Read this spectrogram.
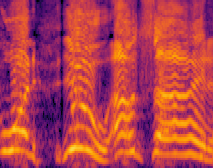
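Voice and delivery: very high, loud, drawn-out command; slow shout. Retold or imitated. Barista ordering a fighter out, slow yell. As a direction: yell each word at the fighters.

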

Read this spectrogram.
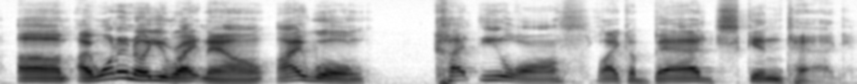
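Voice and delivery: ordinary talk, nothing marked

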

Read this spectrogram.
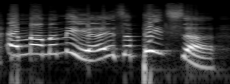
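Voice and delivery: high, loud cartoon Italian; stretched, booming mock-Italian exclamation; over-the-top Italian accent. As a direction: ham up a sing-out Italian caricature. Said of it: "comically over-the-top Italian accent ever".

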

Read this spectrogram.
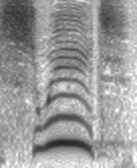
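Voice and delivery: high, loud gleeful voice; gleeful king. Retold or imitated. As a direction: play the eager king thrilled at revenge. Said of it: "So the king's like".

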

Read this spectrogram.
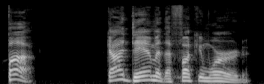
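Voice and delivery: exasperated curse; annoyed outburst; frustrated. Real, not acted. Frustrated at flubbed word.

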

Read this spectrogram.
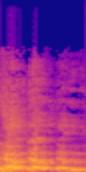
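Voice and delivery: shouted no, no; loud protest. Real, not acted. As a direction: cut in loudly.

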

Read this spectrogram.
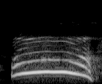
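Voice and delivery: high excited puppet squeal. Acted. Puppet Gustave squealing on seeing Nancy. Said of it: "c'est Gustave".

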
